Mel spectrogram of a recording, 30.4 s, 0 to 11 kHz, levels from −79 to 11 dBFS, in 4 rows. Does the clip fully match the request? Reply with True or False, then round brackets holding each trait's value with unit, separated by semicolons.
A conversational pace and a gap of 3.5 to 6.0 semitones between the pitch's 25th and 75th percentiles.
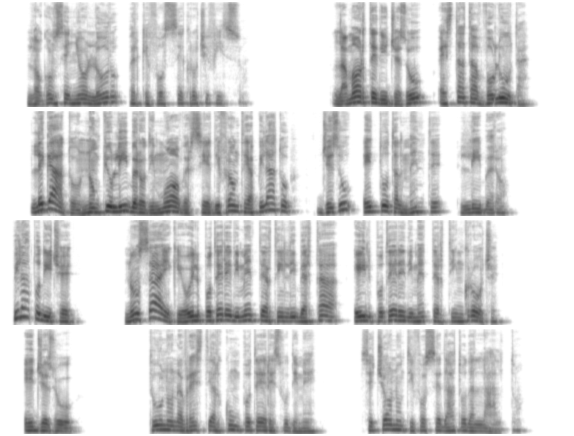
True (125 wpm; 5.1 semitones)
